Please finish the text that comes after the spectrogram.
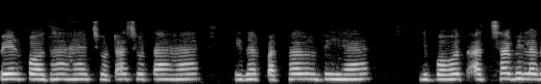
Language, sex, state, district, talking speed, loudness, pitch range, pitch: Hindi, female, Bihar, Gopalganj, 155 wpm, -17 LUFS, 235-245 Hz, 240 Hz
